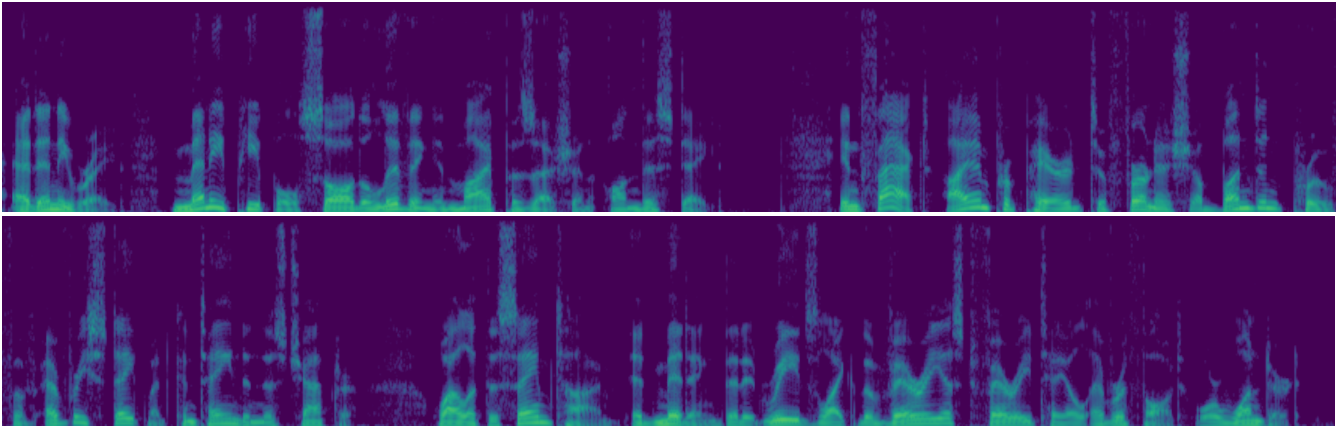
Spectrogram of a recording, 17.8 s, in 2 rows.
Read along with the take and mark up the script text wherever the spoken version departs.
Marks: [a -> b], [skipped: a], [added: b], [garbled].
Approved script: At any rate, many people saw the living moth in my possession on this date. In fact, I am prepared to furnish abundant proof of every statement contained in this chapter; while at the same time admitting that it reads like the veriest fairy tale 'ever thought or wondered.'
At any rate, many people saw the living [skipped: moth] in my possession on this date. In fact, I am prepared to furnish abundant proof of every statement contained in this chapter; while at the same time admitting that it reads like the veriest fairy tale 'ever thought or wondered.'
